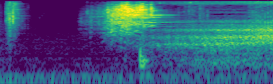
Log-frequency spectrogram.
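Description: A magic spell charges up with a rushing whoosh.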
